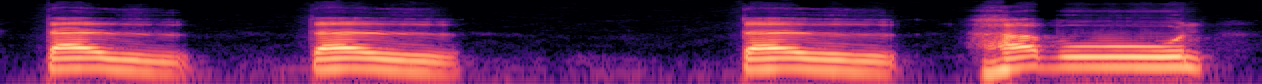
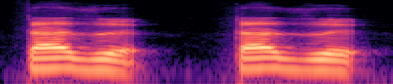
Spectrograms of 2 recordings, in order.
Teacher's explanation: on the zal we make a soft sound, and also here is a rakhawa quality, like the continuation of your sound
